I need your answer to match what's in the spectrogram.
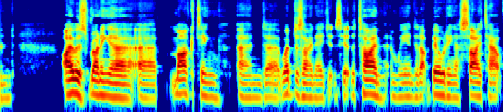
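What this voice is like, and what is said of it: British accent. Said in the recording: “I'm based in the United Kingdom, as you can probably tell by the accent”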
